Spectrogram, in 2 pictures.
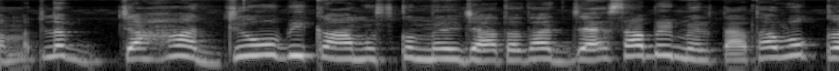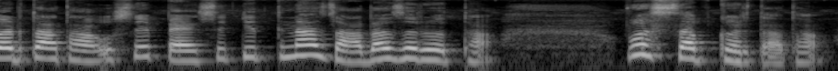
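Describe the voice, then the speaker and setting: A woman's voice: high-pitched, a little mellow. A woman narrating a fan fiction story in a casual, conversational way with emphatic asides.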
